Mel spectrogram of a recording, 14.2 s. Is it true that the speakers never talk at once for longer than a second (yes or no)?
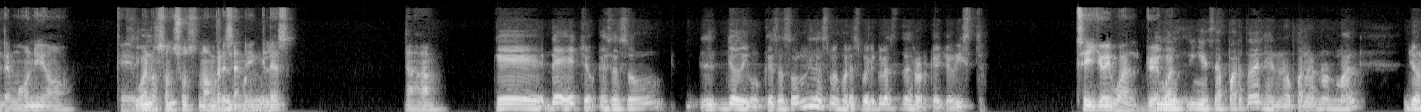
no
